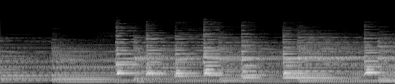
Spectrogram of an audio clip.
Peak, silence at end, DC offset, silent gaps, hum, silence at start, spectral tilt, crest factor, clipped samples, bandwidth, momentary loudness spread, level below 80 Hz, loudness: -2 dBFS; 0 s; under 0.1%; none; none; 0 s; -7 dB/octave; 16 dB; under 0.1%; 8 kHz; 9 LU; -54 dBFS; -19 LUFS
